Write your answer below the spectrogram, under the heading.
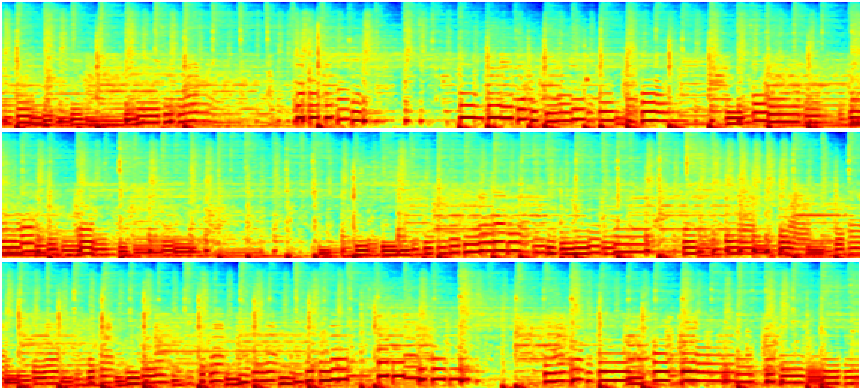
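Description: Live jazz trio of electric guitar, electric bass and drum kit playing together, with many notes bending up and down over the drums. The playing thins out briefly about two to three seconds in.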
